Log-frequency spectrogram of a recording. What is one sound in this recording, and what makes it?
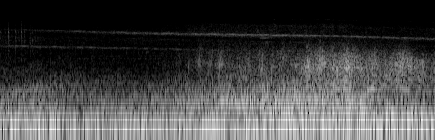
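A spacecraft engine whines with a slowly falling pitch.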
